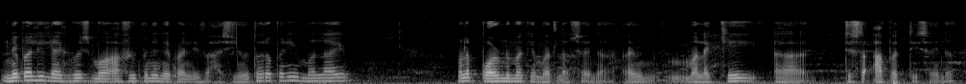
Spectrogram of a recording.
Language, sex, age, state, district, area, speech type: Nepali, male, 30-45, West Bengal, Darjeeling, rural, spontaneous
